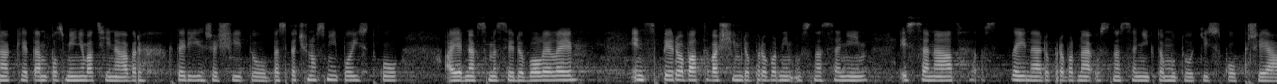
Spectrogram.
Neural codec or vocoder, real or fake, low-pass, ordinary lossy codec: none; real; 7.2 kHz; Opus, 24 kbps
